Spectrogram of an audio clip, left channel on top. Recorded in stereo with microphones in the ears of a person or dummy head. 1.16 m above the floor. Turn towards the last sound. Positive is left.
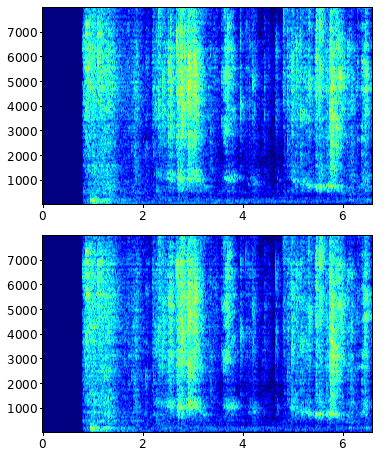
turn(degrees=-35)  # may be behind; listen again after turning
